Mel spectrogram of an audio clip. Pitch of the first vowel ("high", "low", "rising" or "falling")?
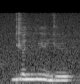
high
